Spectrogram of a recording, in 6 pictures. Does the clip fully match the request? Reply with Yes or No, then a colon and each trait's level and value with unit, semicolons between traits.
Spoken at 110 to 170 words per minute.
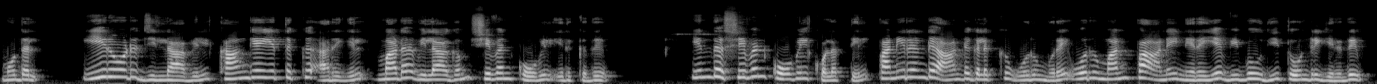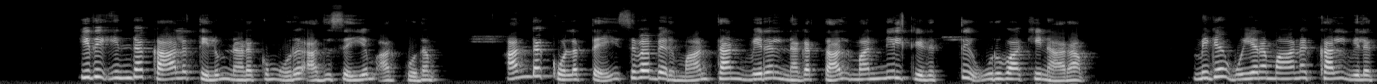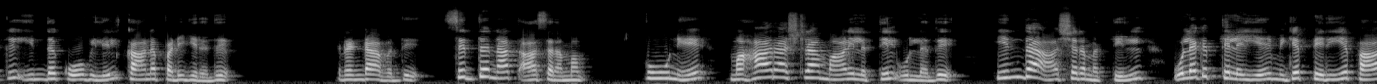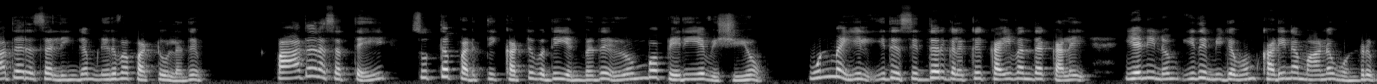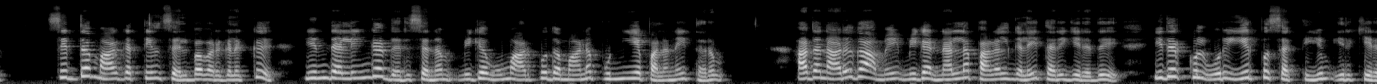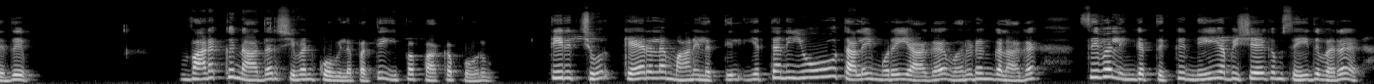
No: average, 85 wpm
